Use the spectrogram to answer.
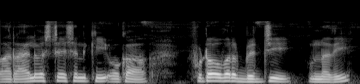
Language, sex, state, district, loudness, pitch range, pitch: Telugu, male, Telangana, Mahabubabad, -18 LUFS, 125-160 Hz, 145 Hz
